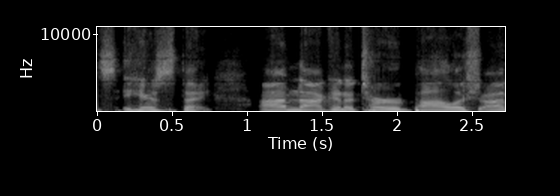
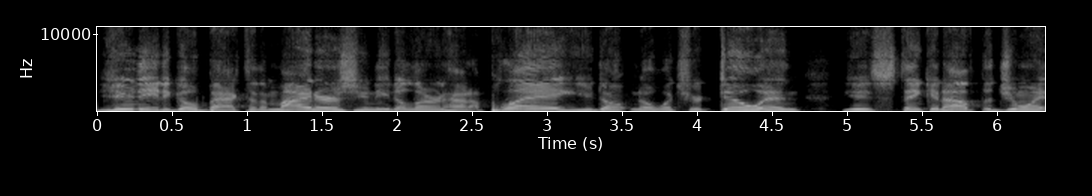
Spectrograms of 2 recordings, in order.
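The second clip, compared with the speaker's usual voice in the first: acted-out barrage of screamed heckling; 3 semitones higher than usual. Recounting yelling at a player from near the baseline, retelling screaming at a player. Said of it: "I'm screaming at this man".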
